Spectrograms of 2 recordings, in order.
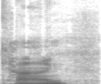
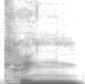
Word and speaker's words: Kang: getting like the main kind of projects like King Dynasty and all that kind of stuff what did you say Kang Dynasty stuff he said the king don't understand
